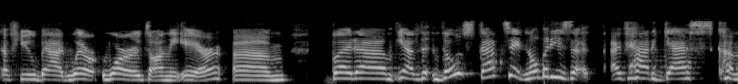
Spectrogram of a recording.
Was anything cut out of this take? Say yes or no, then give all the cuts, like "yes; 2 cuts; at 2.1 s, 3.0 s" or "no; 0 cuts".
no; 0 cuts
